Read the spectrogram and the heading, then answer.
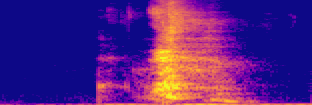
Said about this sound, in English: I feel like I have to sneeze.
